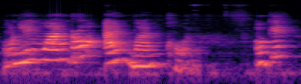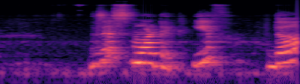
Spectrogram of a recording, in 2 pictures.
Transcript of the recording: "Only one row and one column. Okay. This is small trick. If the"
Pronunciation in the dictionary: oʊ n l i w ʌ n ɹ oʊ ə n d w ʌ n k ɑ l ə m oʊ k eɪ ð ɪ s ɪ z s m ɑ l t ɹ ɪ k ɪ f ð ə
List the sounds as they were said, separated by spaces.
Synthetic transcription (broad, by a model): oʊ n l i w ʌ n ɹ oʊ ə n d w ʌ n k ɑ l oʊ k eɪ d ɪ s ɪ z s m ɑ l t ɪ k ɪ f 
